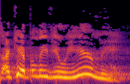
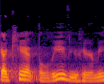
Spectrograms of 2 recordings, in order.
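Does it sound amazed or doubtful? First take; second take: amazed; doubtful. First: It sounds amazed and full of wonder. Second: It sounds doubtful, as if in disbelief.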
